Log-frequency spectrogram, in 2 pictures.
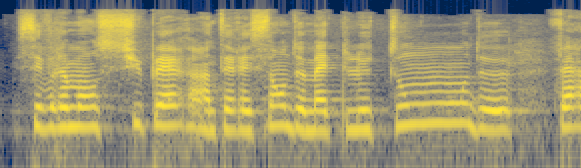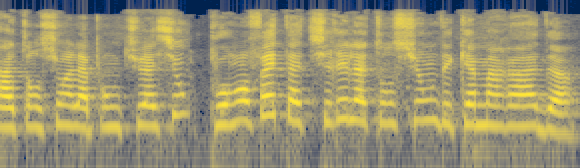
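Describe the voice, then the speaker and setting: A woman leading a diction workshop for children, playful and demonstrative, asking them many questions. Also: sits high.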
